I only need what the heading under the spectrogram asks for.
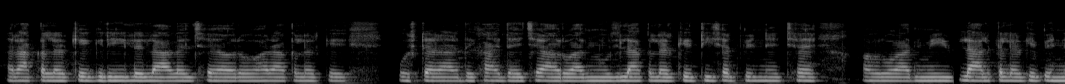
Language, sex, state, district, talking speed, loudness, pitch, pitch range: Maithili, female, Bihar, Samastipur, 175 wpm, -31 LUFS, 170 Hz, 170-175 Hz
